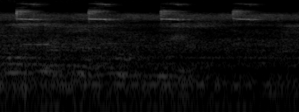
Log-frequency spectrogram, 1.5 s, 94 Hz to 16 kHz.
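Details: LG 14-inch CRT TV powered through a series lamp: sharp high-pitched ticks about every 0.37 s over a quiet hiss, TV won't turn on. Flyback (EHT) arcing; the EHT was found burnt.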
